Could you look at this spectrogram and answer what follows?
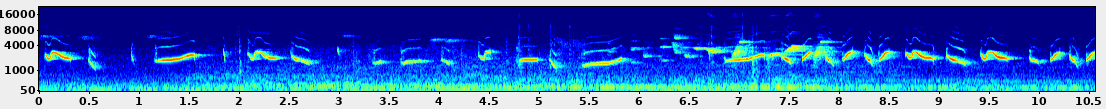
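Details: Abbott's babbler singing a long run of clear whistled notes. Early phrases are spaced and slurred; later they become a rapid, jerky series of rising and falling whistles, with faint low background rumble.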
